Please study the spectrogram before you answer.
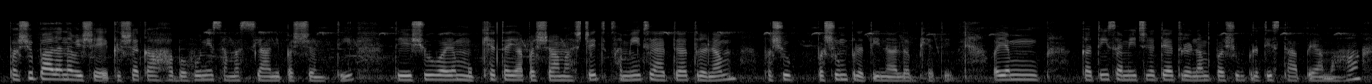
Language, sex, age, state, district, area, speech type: Sanskrit, female, 18-30, Karnataka, Belgaum, urban, spontaneous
